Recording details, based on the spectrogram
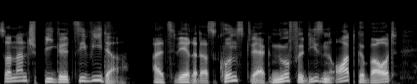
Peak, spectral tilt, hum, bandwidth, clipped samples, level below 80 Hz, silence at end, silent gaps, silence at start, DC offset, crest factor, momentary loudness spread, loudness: -4 dBFS; -6.5 dB/octave; none; 8 kHz; under 0.1%; -44 dBFS; 0.2 s; 1.42-1.53 s; 0 s; under 0.1%; 16 dB; 7 LU; -21 LUFS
